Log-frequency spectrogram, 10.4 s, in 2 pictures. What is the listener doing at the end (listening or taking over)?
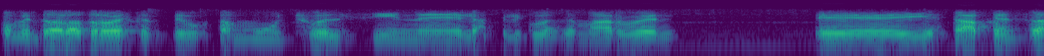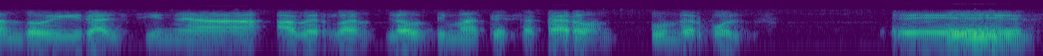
listening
